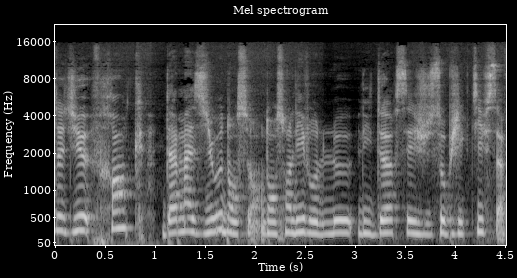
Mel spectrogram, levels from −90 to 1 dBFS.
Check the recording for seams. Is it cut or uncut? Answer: uncut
